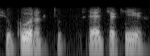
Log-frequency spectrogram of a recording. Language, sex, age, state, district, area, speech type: Kashmiri, male, 18-30, Jammu and Kashmir, Anantnag, rural, conversation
